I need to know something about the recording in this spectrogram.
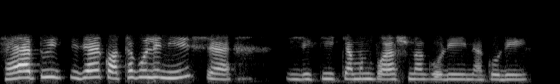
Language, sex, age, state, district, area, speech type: Bengali, female, 18-30, West Bengal, Alipurduar, rural, conversation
